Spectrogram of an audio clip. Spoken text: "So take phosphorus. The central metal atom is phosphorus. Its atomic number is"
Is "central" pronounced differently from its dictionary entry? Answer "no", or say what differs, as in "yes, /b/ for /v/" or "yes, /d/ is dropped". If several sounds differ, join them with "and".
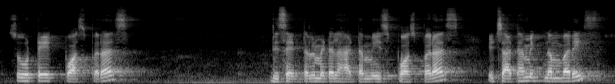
no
